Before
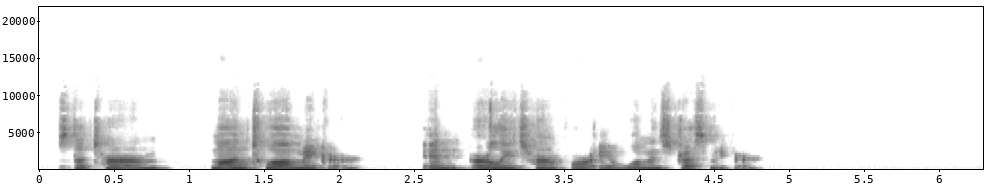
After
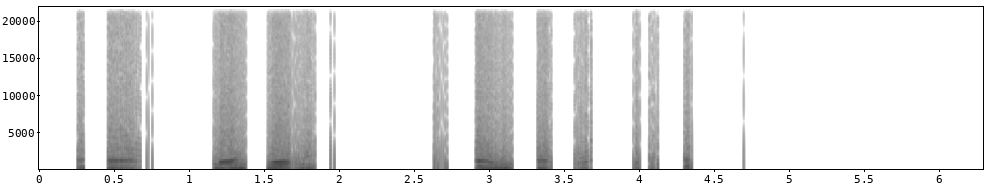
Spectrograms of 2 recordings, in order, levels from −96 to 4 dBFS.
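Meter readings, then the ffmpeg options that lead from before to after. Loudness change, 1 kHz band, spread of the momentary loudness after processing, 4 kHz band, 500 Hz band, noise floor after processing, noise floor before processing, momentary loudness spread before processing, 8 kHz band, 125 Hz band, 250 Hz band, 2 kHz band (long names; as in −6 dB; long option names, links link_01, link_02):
−1.5 dB, −2.0 dB, 15 LU, −0.5 dB, −1.5 dB, below −85 dBFS, below −85 dBFS, 13 LU, +2.5 dB, −5.0 dB, −4.0 dB, +1.5 dB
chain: -af "lowpass=1700,afreqshift=35,aeval=exprs='val(0)*gte(abs(val(0)),0.0376)':channel_layout=same"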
